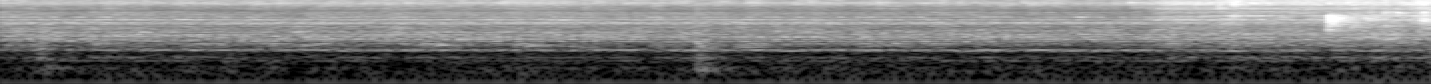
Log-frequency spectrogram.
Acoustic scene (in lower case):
restroom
